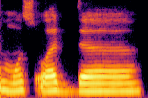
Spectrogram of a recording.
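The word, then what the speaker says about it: مسودا: Seharusnya dua harokat ya, muswadda.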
